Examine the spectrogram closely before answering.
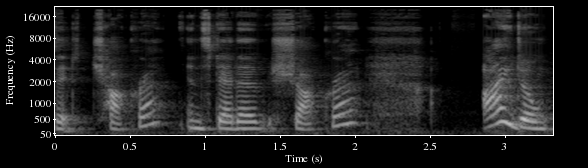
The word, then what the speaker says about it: chakra: So that is one of the reasons that I say chakra instead of chakra. Again, doesn't matter to me how you say it, but that is how I choose to say it, and that is why.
